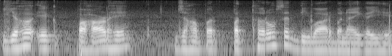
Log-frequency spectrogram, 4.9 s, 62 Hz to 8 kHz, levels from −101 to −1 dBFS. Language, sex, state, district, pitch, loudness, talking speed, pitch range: Hindi, male, Madhya Pradesh, Dhar, 115 Hz, -19 LUFS, 145 wpm, 110-125 Hz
